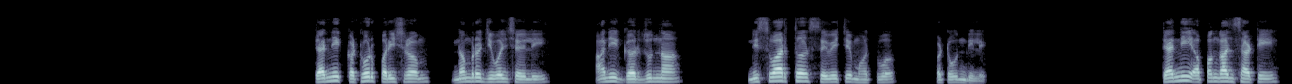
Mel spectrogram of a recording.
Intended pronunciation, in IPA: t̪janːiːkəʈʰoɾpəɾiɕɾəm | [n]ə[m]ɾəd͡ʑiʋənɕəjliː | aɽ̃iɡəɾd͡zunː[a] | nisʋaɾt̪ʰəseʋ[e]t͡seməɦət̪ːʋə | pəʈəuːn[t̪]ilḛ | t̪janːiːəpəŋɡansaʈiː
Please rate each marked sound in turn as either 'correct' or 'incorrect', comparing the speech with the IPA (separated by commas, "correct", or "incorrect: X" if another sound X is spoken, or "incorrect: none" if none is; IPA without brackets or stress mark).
correct, correct, correct, correct, incorrect: d̪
